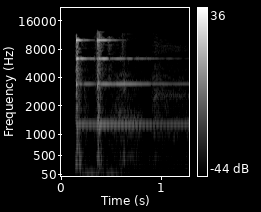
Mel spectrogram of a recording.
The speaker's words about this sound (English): You rang the bell at your own joke. yes, I did. It's a punctuation mark.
